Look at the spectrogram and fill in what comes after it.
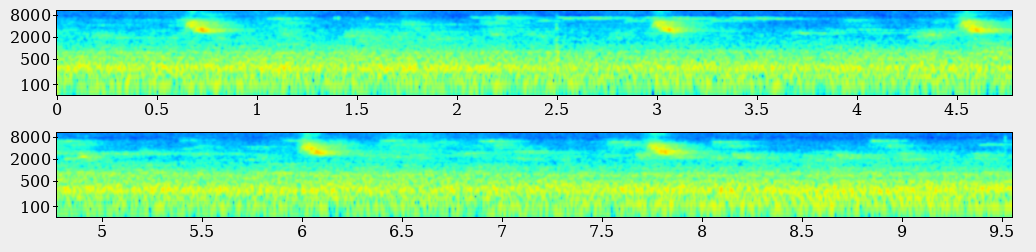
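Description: A bird chirping repeatedly: five short, high, falling chirps, about one every second and a half, with fainter bird chirps in between. A steady low hum runs underneath.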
